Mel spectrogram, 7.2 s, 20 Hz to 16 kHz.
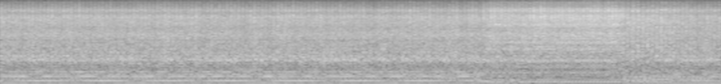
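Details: Toro TimeCutter MX4200 74765 zero-turn, had smoked and died off choke; on fresh ethanol-free fuel with fuel lines refitted: steady even beat off choke with brief speed dip midway; sounds healthy, earlier cause unknown.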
